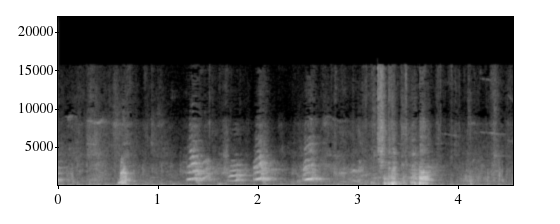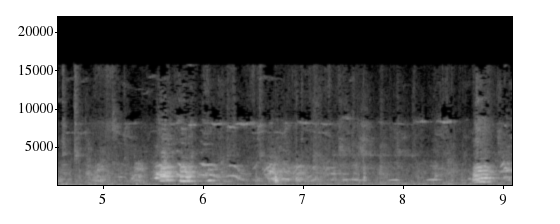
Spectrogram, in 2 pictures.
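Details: Young Phu Quoc Ridgeback puppy being trained to hunt rats at a Saigon kennel, giving short high yips and barks scattered through the clip, some in quick bursts, over a steady low hum.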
